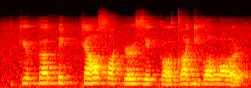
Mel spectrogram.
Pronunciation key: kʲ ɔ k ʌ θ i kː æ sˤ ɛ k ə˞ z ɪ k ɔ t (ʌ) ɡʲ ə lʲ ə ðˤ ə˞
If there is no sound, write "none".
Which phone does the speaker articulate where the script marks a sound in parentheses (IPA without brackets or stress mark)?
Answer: ɑ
